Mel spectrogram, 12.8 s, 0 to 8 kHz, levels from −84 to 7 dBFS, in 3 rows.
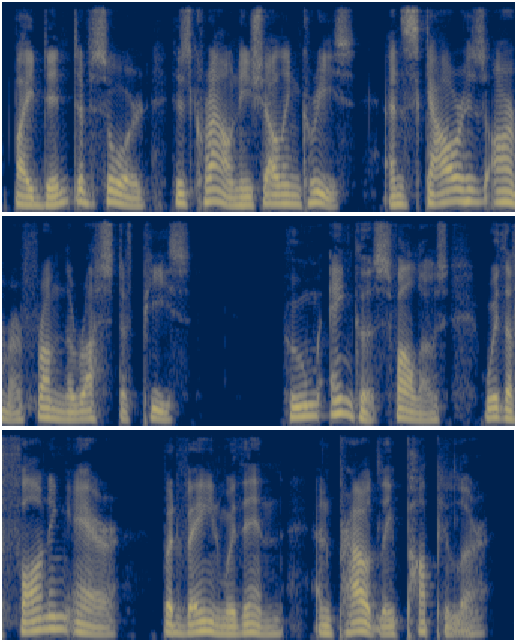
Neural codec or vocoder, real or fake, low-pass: none; real; 7.2 kHz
